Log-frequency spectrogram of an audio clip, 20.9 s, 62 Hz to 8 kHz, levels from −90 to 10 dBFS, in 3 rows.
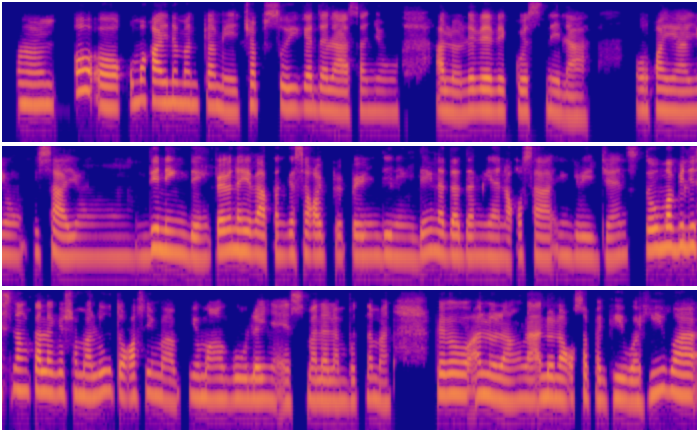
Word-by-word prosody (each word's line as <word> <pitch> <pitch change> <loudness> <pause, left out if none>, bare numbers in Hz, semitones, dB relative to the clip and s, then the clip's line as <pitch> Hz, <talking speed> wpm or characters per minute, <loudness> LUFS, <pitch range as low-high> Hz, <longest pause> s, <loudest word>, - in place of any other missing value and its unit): Um, 235 -1 -1 0.2
oo 355 -12 +6 0.2
kumakain 255 0 +4
naman 240 -1 -2
kami. 200 -5 -2
Chop 230 +3 -2
Suey 205 -2 -2
kadalasan 185 -3 -1
yung 180 -1 -12 0.3
ano 180 -2 0
nire-request 190 -1 +1
nila 155 -3 -4 0.5
o 195 - -2
kaya 190 -2 -1
yung 185 +2 -7
isa 200 -2 +2
yung 175 0 -8 0.4
dinengdeng 185 -4 +1
pero 210 +2 +6
nahirapan 195 -4 +3
kasi 195 +1 -3
akong 180 -1 +2
i-prepare 180 0 -4
yung 180 - -8
dinengdeng 185 +3 -3
na 195 - 0
dadamihan 175 -1 -1
ako 160 +3 -3
sa 175 -2 -2
ingredients 175 -1 -7
though 220 +1 +5
mabilis 245 +1 +5
lang 250 -2 0
talaga 230 -2 +4
siya 220 0 -3
maluto 205 0 0
kasi 205 +3 0
yung 210 - -3
ma 175 -2 -4
yung 200 -2 -4
mga 185 0 -3
gulay 185 -1 +1
niya 180 -1 -7
is 165 - -8
malalambot 175 -1 -3
naman, 170 -3 -5 0.4
pero 220 0 +3
ano 215 -2 +2
lang 180 -1 0
naano 195 +2 +2
lang 185 -2 +3
ako 190 - -3
sa 200 -2 -2
paghiwa-hiwa 195 +6 0
190 Hz, 155 wpm, -24 LUFS, 180-220 Hz, 0.5 s, oo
